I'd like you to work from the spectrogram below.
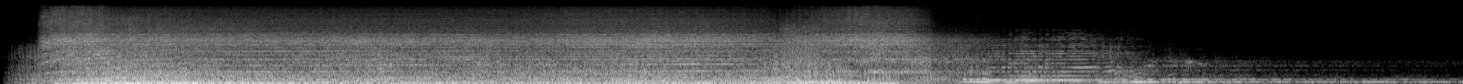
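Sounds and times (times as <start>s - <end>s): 
giant monster roar: 0.4s - 11.4s.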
